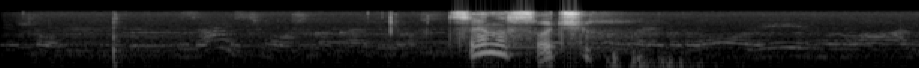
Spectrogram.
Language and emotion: Russian, neutral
